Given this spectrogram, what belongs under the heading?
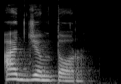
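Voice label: "аддзӧмтор", Komi, female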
